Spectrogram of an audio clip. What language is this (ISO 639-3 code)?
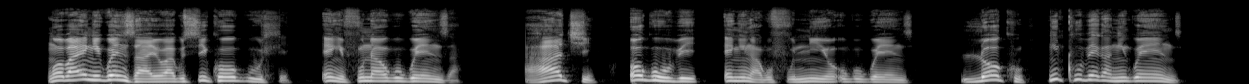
nde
